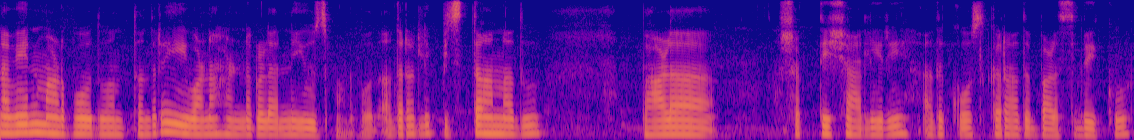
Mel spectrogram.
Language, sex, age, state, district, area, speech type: Kannada, female, 60+, Karnataka, Bidar, urban, spontaneous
